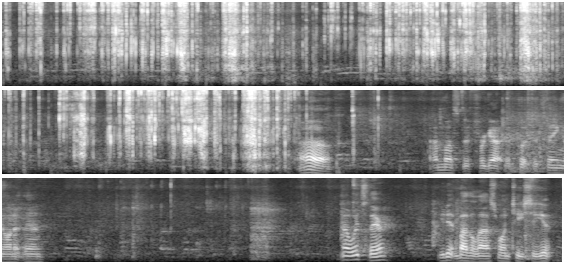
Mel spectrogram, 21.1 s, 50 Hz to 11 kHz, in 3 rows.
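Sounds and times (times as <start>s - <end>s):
foil wrappers crinkling: 0.0s - 11.8s.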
